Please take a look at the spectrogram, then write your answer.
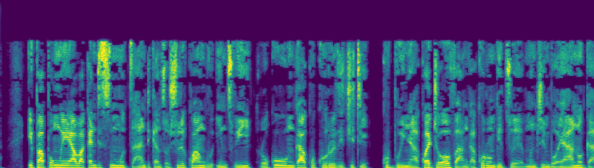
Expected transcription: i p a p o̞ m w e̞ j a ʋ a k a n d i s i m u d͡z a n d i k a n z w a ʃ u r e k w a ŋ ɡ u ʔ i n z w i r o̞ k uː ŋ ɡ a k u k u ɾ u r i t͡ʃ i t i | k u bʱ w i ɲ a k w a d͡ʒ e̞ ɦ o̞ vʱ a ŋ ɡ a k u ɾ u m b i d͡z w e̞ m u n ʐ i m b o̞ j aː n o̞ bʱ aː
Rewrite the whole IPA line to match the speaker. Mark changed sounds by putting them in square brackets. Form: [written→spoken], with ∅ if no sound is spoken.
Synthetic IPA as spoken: i p a p o̞ m w e̞ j a [ʋ→w] a k a n d i s i m u d͡z a n d i k a n z w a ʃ u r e k w a ŋ ɡ u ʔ i n z w i r o̞ k uː ŋ ɡ a k u k u ɾ u r i t͡ʃ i t i | k u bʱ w i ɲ a k w a d͡ʒ e̞ ɦ o̞ vʱ a ŋ ɡ a k u ɾ u m b i d͡z w e̞ m u n ʐ i m b o̞ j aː n o̞ [bʱ→ɡʱ] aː

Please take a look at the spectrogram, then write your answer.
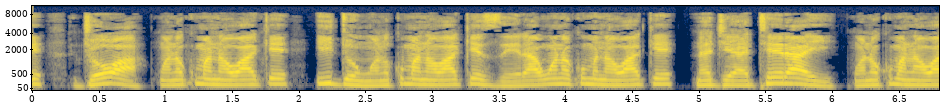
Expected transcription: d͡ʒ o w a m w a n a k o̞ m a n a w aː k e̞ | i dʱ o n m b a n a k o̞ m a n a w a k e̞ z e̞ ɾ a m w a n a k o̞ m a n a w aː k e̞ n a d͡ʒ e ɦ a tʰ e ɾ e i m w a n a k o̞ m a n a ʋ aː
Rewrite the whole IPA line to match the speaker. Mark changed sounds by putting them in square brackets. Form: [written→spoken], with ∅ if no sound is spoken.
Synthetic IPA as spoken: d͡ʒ o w a m w a n a k o̞ m a n a w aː k e̞ | i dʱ o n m [b→w] a n a k o̞ m a n a w a k e̞ z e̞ ɾ a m w a n a k o̞ m a n a w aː k e̞ n a d͡ʒ e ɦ a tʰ e ɾ [e→a] i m w a n a k o̞ m a n a [ʋ→w] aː

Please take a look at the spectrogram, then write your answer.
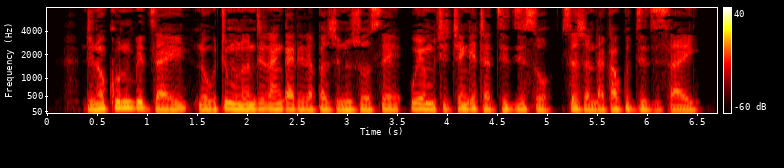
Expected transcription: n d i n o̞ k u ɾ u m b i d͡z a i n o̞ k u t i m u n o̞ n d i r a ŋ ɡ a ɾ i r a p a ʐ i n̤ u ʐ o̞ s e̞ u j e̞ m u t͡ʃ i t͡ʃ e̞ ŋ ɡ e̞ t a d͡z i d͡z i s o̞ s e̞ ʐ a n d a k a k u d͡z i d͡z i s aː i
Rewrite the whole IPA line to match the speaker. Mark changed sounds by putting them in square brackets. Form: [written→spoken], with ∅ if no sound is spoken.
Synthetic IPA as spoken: n d i n o̞ k u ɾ u m b i d͡z a i n o̞ k u t i m u n o̞ n d i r a ŋ ɡ a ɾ i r a p a ʐ i n̤ u ʐ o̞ s e̞ u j e̞ m u t͡ʃ i t͡ʃ e̞ ŋ ɡ e̞ t a d͡z i d͡z i s o̞ s e̞ ʐ a n d a k a k u d͡z i d͡z i s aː i

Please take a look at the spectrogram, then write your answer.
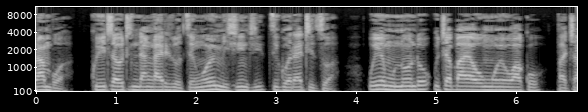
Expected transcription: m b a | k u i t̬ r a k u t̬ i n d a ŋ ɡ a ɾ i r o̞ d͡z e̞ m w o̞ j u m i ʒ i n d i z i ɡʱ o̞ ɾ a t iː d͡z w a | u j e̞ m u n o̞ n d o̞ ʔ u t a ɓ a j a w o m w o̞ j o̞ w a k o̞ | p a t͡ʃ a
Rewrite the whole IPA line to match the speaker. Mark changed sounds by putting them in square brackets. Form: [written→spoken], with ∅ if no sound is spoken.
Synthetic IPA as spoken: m b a | k u i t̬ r a k u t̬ i n d a ŋ ɡ a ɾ i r o̞ d͡z e̞ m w o̞ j [u→o] m i ʒ i n [d→d͡ʒ] i [z→d͡z] i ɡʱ o̞ ɾ a t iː d͡z w a | u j e̞ m u n o̞ n d o̞ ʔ u [t→t͡ʃ] a ɓ a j a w o m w o̞ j o̞ w a k o̞ | p a t͡ʃ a

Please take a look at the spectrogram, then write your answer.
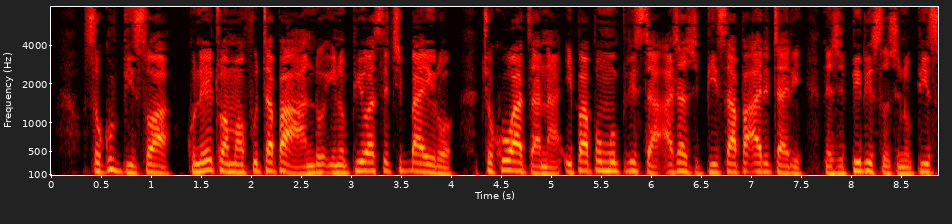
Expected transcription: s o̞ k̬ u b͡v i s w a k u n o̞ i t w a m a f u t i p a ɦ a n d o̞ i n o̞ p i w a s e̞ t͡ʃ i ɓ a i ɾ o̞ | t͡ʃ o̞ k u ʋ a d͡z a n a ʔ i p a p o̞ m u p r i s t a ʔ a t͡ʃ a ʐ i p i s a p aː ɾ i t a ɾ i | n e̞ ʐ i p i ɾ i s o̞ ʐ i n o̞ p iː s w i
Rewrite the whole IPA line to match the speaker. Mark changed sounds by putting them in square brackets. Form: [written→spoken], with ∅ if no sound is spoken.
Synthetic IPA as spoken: s o̞ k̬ u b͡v i s w a k u n o̞ i t w a m a f u t [i→a] p a ɦ a n d o̞ i n o̞ p i w a s e̞ t͡ʃ i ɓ a i ɾ o̞ | t͡ʃ o̞ k u [ʋ→w] a d͡z a n a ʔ i p a p o̞ m u p r i s t a ʔ a t͡ʃ a ʐ i p i s a p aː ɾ i t a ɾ i | n e̞ ʐ i p i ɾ i s o̞ ʐ i n o̞ p iː s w [i→a]

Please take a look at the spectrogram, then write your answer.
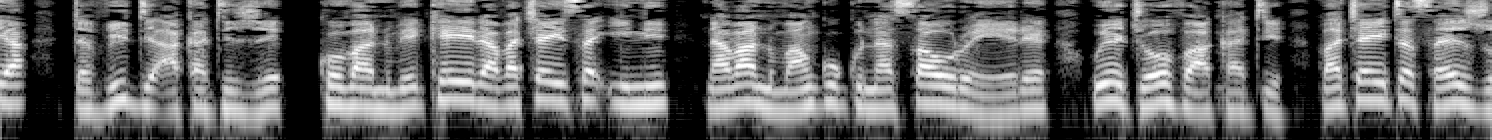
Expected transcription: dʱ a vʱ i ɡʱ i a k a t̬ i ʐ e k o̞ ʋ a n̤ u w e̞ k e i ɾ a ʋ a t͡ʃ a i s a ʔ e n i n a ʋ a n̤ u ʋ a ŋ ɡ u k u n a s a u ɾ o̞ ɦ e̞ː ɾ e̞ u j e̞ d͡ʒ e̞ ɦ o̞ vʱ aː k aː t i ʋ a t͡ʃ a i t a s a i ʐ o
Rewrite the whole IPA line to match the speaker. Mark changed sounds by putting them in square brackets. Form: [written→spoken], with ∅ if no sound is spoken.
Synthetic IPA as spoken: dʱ a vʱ i [ɡʱ→dʱ] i a k a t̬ i ʐ e k o̞ ʋ a n̤ u [w→ʋ] e̞ k e i ɾ a ʋ a t͡ʃ a i s a ʔ [e→i] n i n a ʋ a n̤ u ʋ a ŋ ɡ u k u n a s a u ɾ o̞ ɦ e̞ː ɾ e̞ u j e̞ d͡ʒ e̞ ɦ o̞ vʱ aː k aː t i ʋ a t͡ʃ a i t a s a i ʐ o

